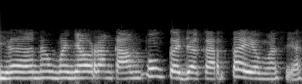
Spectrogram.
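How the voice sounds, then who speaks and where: A woman talks at a fairly slow pace. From Central Java, Pati. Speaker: tourism academy alumna. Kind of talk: interview.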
